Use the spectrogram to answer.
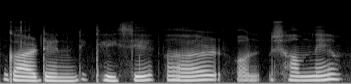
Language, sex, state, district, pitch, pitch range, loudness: Bengali, female, Tripura, West Tripura, 195 Hz, 180-210 Hz, -15 LUFS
